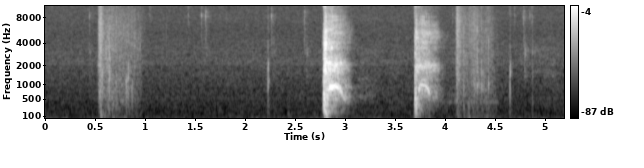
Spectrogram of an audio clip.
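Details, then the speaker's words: Four short, dry adult coughs with quiet gaps between them, heard during a gaming voice chat; another player then asks about wheezing and coughing. "Are you wheezing and coughing and wheezing?"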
